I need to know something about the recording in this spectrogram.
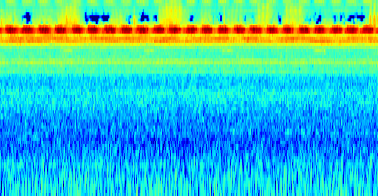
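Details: High shrill cricket chirps during a lightning storm, rhythmic pulses about four per second forming an unbroken trill, set against a dull low rumble.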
